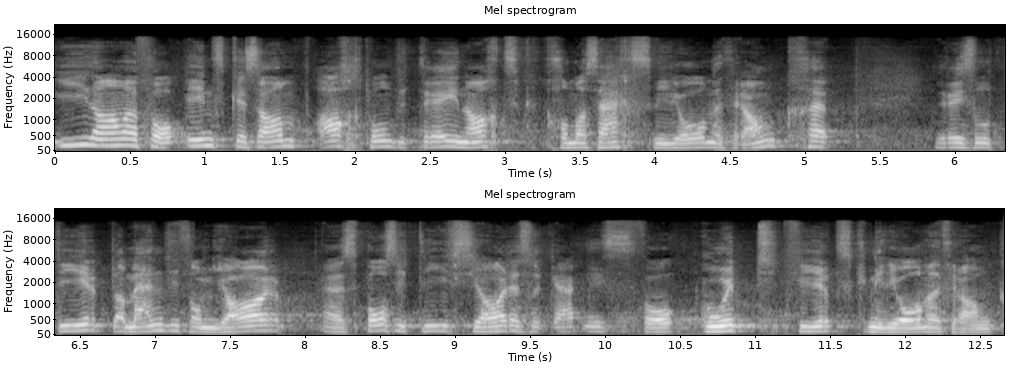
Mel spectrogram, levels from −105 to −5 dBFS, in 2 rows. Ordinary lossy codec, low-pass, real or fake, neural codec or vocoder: AAC, 64 kbps; 14.4 kHz; fake; codec, 44.1 kHz, 3.4 kbps, Pupu-Codec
